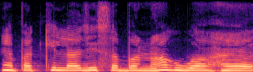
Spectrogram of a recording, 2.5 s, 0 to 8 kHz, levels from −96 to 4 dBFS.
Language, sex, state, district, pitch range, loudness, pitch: Hindi, female, Jharkhand, Palamu, 235-255 Hz, -10 LUFS, 245 Hz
